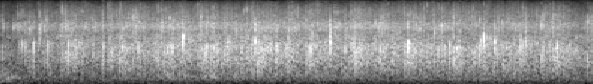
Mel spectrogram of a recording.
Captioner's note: audience applause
